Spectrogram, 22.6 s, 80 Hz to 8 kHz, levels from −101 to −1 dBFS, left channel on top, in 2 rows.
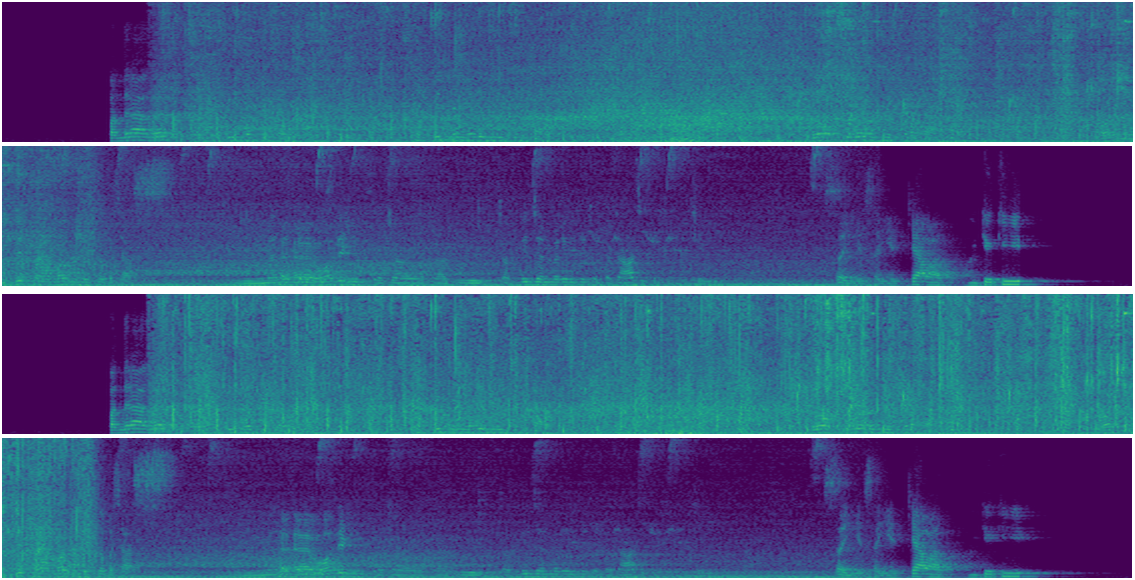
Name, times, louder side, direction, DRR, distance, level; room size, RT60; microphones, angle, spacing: voice 1, 1.1-1.7 2.0-3.0 4.1-5.7 7.6-9.5 10.9-13.0 14.0-14.8 19.5-20.8, right 2 dB, 20° right, 7 dB, 0.6 m, -43 dB
sound 1, 1.4-12.2, right 8 dB, 85° right, 0.4 m, -38 dB
Bicycle, 1.9-20.1, left 2 dB, 90° left, 0.9 m, -44 dB
sound 2, 1.9-3.9 5.0-5.1 5.9-6.1 6.6-7.0 7.6-7.9 9.2-9.3, left 2 dB, 20° left, 1.1 m, -60 dB
voice 2, 4.3-4.7 6.6-7.0 11.0-11.4 13.6-18.5 20.9-21.5, left 5 dB, 55° left, 13 dB, 0.4 m, -45 dB
11.0 x 4.0 x 2.8 m, 0.89 s
head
